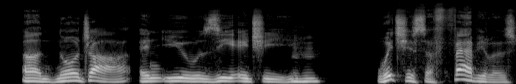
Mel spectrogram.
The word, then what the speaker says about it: Nezha: That's how you pronounce it. Nuzhe? Nuzhe, yes.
